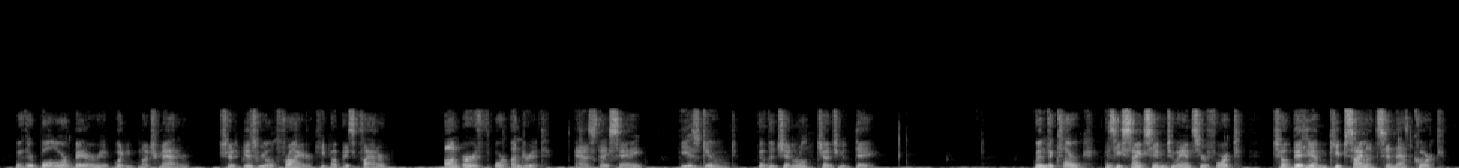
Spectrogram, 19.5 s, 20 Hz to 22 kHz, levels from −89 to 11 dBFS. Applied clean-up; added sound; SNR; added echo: neural mask model DeepFilterNet 3.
